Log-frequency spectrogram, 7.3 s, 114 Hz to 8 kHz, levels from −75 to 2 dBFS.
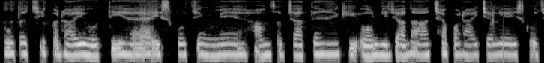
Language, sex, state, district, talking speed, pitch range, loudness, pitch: Hindi, female, Bihar, Samastipur, 180 wpm, 190-210 Hz, -20 LUFS, 200 Hz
